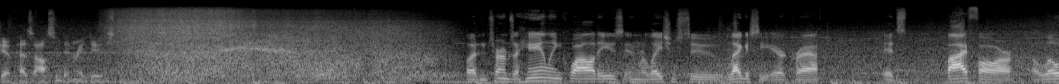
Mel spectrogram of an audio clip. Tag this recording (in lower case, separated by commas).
airplane, aircraft, vehicle, speech, music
